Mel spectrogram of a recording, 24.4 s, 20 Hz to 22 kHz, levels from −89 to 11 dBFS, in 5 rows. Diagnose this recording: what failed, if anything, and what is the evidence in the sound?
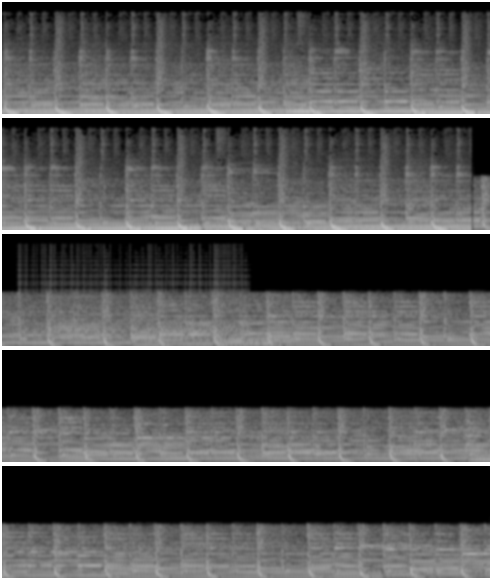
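At 9.57 s the sound drops out for about 20 ms, then returns dull and band-limited, roughly 5 dB quieter, and over a new noise floor around 45 dB below the signal. This change persists to the end. At the driver or device-routing stage, the likely cause is an input switched to a poorer device, such as a headset's narrowband call profile, which brings its own bandwidth, gain and noise.

From 9.91 to 12.24 s a steady 100 Hz buzz rides on the audio, and the sound runs slow at 0.919 times speed while keeping its timbre. This is a block size mismatch (padded) at the buffer stage. The writing stage delivers blocks about 92% the length the reader expects, and the shortfall is filled with zeros. The reader runs at 100 blocks per second, so each silent gap recurs every 10 ms, producing the buzz and stretching the timing.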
